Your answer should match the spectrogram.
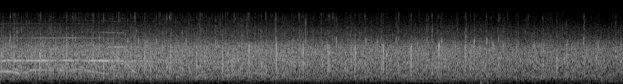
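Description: Audience applause welcomes a venue joining live by video for a Christmas-season church gathering. Dense, steady clapping from many hands holds at an even, loud level from start to finish.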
